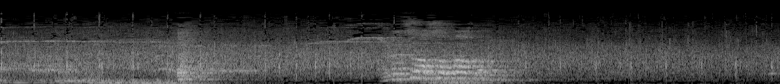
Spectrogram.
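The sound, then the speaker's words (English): At a blues music event in Worcester, an audience claps steadily for a young musician. It is a dense wash of applause that swells briefly about halfway through, while a man speaks over it into a microphone. “Nice round of applause.”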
